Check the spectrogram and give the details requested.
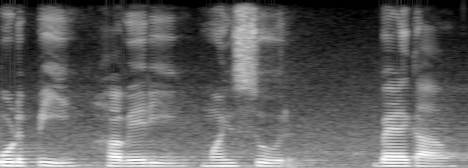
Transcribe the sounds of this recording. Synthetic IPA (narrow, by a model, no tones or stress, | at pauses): uɽpihəʋeɾiməjsuːɾ | beɭɡaw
